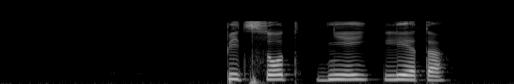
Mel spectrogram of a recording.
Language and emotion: Russian, neutral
